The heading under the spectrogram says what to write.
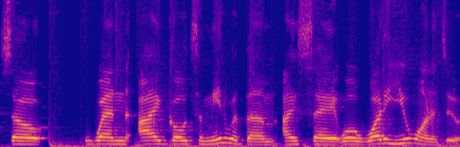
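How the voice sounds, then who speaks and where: A woman speaks at a medium pitch with fairly even intonation and very even loudness. Her pace is fairly slow, and music plays in the background. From Venezuela. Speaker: architect and university professor. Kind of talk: podcast interview answer. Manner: casual, conversational.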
